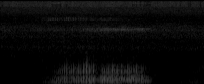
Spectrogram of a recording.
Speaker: You're snoring. You were snoring. Yes, you were. How embarrassing.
